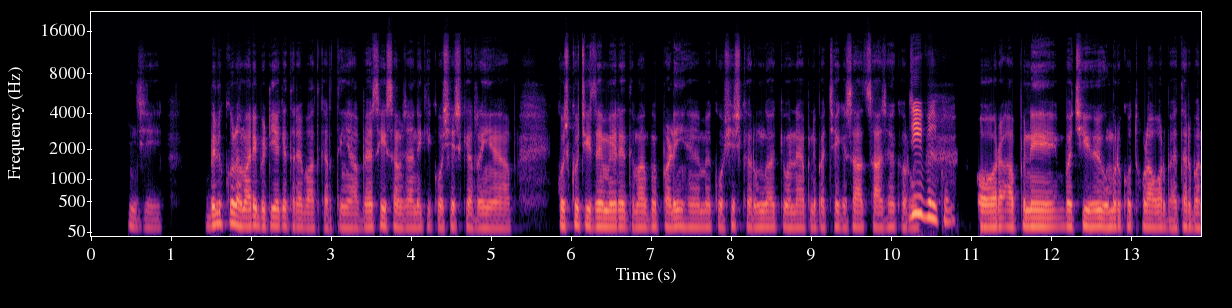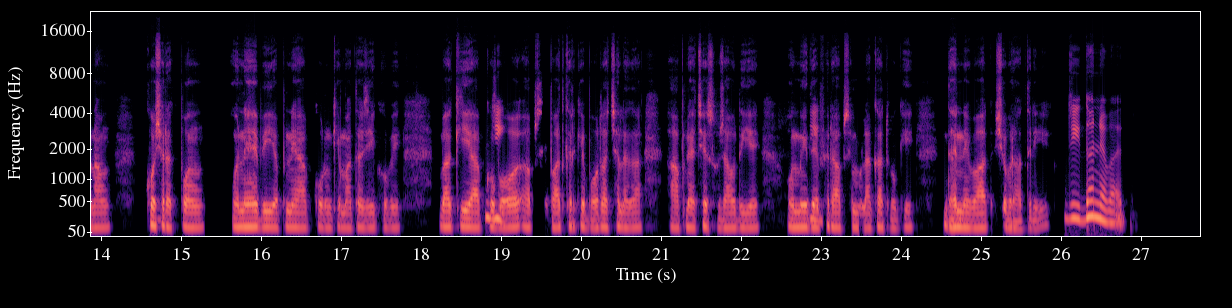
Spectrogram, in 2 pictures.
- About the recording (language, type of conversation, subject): Hindi, advice, वयस्क संतान की घर वापसी से कौन-कौन से संघर्ष पैदा हो रहे हैं?
- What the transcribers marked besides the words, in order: none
